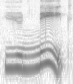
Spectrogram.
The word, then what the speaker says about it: unique: U E นะ คะ อ นี้ แบ่ง เป็น 2 พยางค์ เน้น เสียง ที่ พยางค์ ที่ 2 นะ คะ ออก เสียง ว่า unique นะ คะ unique นะ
